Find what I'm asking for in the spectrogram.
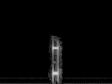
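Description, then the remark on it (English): A single short telephone keypad tone, one crisp dual-pitched beep lasting about a tenth of a second, heard clearly against silence, as a phone call is made from Maryland. “The link is down in Beaumont, Texas, and I'm here in Maryland, so I got to make a phone call.”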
